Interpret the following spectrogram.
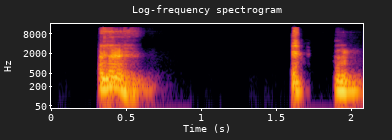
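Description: A man clears his throat once, then gives two short coughs near the end.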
